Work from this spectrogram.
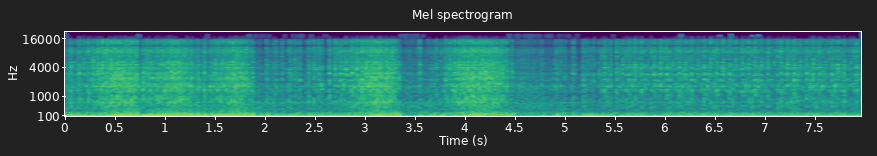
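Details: Mercruiser 470 3.7L marine engine, first run in 16 years after fuel reached the carburetor; catches, blipped up and down a few times, then settles to steady even idle, no misses or knocks. Automatic choke not working properly, owner suspects wiring. Normal idle.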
